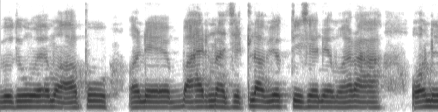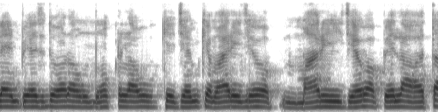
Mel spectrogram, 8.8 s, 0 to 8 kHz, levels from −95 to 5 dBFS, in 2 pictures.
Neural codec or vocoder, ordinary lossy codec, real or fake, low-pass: vocoder, 22.05 kHz, 80 mel bands, WaveNeXt; none; fake; 7.2 kHz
